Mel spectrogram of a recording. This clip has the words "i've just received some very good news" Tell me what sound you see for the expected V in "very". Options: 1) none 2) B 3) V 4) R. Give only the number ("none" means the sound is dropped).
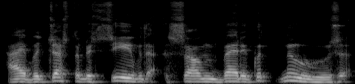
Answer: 3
